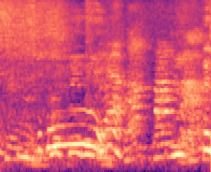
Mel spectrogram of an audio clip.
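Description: Speech only: a voice talking at a conversational level, with no other sound standing out.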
